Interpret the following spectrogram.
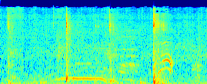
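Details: Huge cattle unloaded from a truck give a steady, drawn-out low moo held for about half a second, then a sharp rising bellow, with men talking nearby.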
